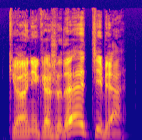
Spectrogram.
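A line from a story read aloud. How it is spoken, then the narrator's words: Roaring. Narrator (Russian): проревел один из них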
